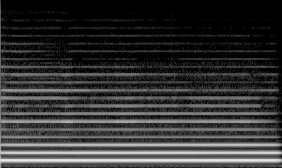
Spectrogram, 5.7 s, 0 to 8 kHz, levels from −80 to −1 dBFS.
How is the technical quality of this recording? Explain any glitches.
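The technical quality of this music recording is good, with no glitches to explain.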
